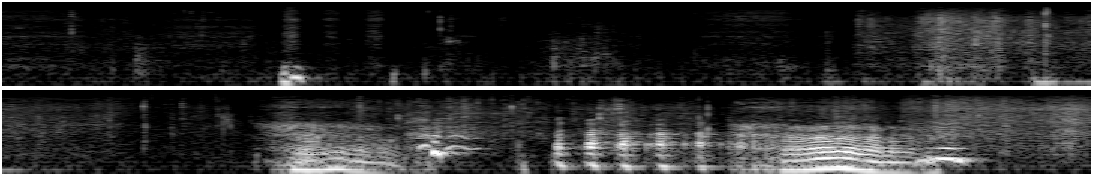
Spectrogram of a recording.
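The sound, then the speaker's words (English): A person voices a mock sassy lion, starting with quiet shuffling and breaths, then building into loud, wavering growly vocal sounds with sliding pitch over the last few seconds. “A sassy lion.”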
